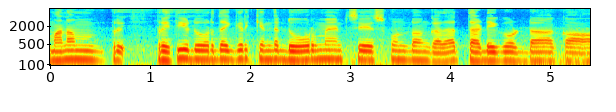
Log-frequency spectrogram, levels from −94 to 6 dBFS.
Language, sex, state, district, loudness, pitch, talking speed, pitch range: Telugu, male, Andhra Pradesh, Visakhapatnam, -15 LUFS, 145 Hz, 120 wpm, 135-150 Hz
